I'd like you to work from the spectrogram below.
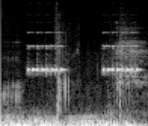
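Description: A timer alarm sounds in the space survival game Empyrion Galactic Survival at a planetary base. Two bursts of electronic beeping ring clearly over a low, rumbling ambient background.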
